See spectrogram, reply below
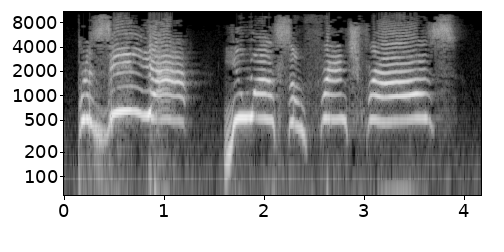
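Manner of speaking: very loud, high shriek, word "fries" stretched out. Speaker retells how a woman's friend screamed out to her: retelling a scream. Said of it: "she screams out".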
